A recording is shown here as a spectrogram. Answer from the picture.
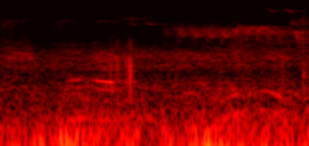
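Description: Small birds chirping faintly in the trees, a few short calls, over a steady low rumble of outdoor noise on the microphone.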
